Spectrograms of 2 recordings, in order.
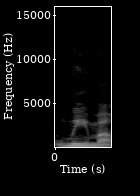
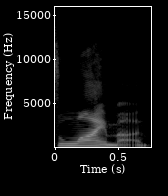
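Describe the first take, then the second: First: It is said like the Peruvian capital. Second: It is said unlike the Peruvian capital. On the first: The speaker calls it wrong. "it's not Lima" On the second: The speaker calls it right. "it's Lima. That's how they pronounce it"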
